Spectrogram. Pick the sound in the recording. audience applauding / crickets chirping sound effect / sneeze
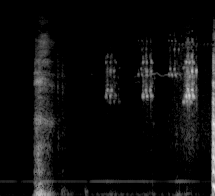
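crickets chirping sound effect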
